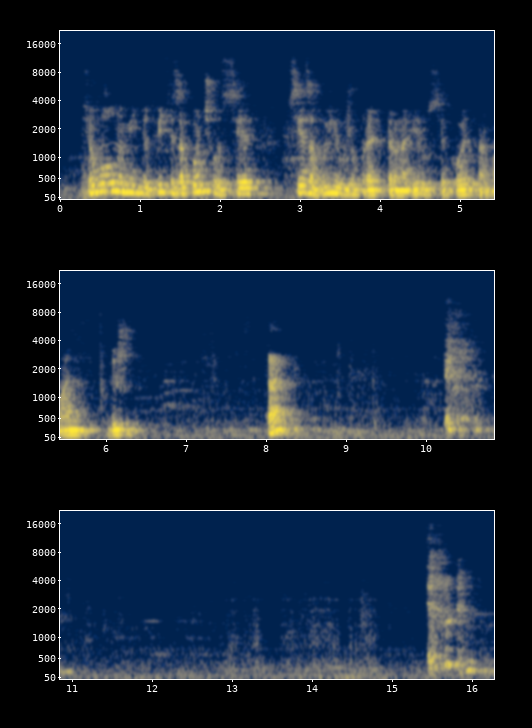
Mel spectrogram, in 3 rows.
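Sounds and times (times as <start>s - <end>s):
speech: 0.4s - 6.4s, 8.0s - 8.5s
people coughing: 10.1s - 11.2s, 15.4s - 16.2s.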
